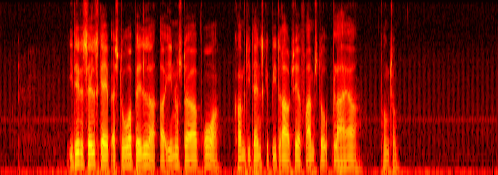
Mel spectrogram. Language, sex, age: Danish, male, 29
